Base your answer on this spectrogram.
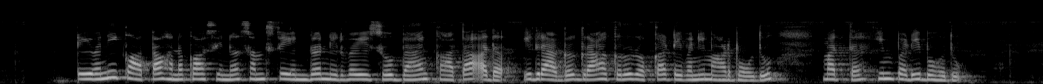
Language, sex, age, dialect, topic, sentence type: Kannada, female, 18-24, Dharwad Kannada, banking, statement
